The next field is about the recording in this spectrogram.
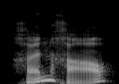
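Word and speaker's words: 很好: Tương tự đối với hěn hǎo: nó chuyển thành hén hǎo.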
